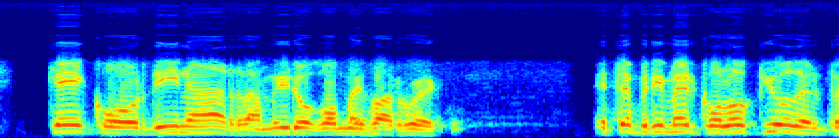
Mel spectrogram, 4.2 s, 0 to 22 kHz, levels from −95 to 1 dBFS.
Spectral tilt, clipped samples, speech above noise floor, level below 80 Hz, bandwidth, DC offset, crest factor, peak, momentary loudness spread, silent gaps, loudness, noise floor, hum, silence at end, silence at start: -7.5 dB/octave; under 0.1%; 46 dB; -80 dBFS; 6.2 kHz; under 0.1%; 14 dB; -6 dBFS; 5 LU; none; -20 LUFS; -65 dBFS; none; 0 s; 0.25 s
